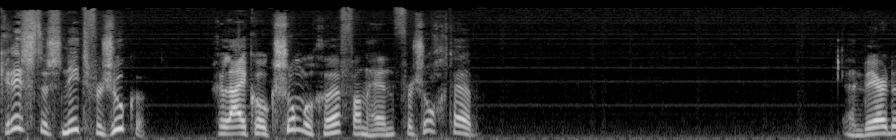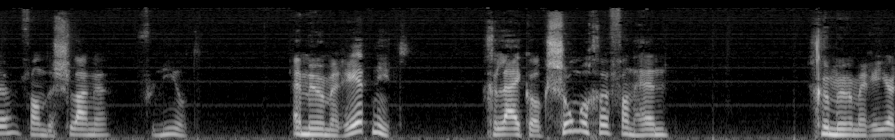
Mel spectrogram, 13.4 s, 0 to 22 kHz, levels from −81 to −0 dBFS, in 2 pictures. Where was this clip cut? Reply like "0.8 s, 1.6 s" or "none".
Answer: none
